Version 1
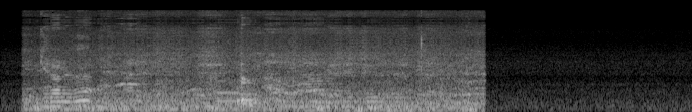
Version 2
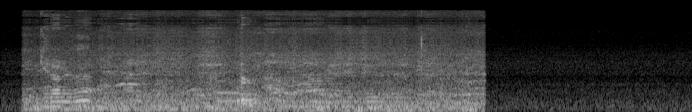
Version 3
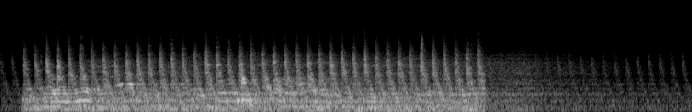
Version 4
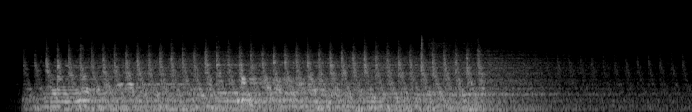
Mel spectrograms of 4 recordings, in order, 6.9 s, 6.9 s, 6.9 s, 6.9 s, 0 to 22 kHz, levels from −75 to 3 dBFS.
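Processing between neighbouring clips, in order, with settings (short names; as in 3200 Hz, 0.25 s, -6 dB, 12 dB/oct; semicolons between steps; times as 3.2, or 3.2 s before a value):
nothing audible
LFO low-pass saw down 8.8 Hz 340–2800 Hz; notch comb 220 Hz; diffused feedback echo 0.499 s, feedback 43%, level -15 dB
opening faded in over 0.70 s; on a send at -7 dB: reverb RT60 2.3 s, pre-delay 70 ms; on the sum: gain -4.5 dB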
